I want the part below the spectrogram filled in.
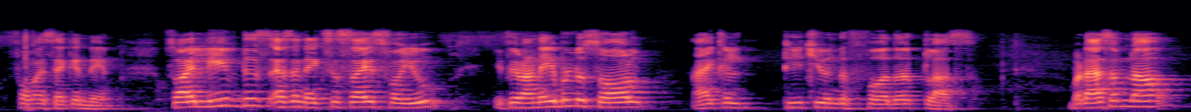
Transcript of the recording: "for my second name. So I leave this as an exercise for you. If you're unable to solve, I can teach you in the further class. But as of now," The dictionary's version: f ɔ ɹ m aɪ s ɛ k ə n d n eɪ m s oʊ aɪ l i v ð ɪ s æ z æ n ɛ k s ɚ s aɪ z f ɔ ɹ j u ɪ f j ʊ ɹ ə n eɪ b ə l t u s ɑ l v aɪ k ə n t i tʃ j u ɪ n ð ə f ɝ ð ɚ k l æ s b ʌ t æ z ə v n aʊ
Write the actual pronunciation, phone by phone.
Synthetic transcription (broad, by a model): f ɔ ɹ m aɪ s ɛ k ə n d n eɪ m s oʊ aɪ l i v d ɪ s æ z æ n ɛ k s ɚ s aɪ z f ɔ ɹ j u ɪ f j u ɹ ə n eɪ b ə l t u s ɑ l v aɪ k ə l t i tʃ j u ɪ n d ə f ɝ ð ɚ k l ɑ s b ʌ t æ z ə v n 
